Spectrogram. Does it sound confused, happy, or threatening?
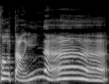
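happy. It sounds happy and delighted, with a laugh.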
